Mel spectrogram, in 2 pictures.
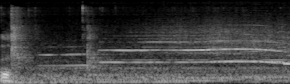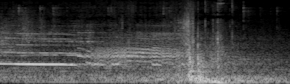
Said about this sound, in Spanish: Oh, no es nada. No hay nadie en la habitación contigua. Seguramente la puerta se abrió con el viento.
